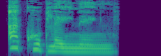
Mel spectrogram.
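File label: "aquaplaning", British English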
